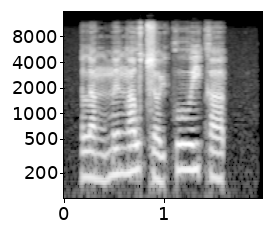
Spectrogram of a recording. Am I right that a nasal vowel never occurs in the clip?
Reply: yes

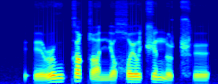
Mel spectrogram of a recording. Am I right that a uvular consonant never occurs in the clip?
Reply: no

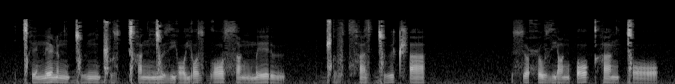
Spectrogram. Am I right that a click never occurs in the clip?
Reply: no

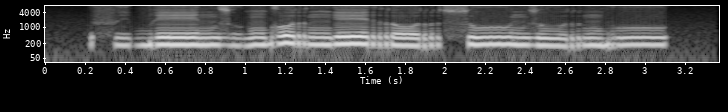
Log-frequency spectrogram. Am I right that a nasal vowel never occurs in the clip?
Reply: yes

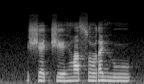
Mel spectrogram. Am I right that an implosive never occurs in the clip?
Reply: yes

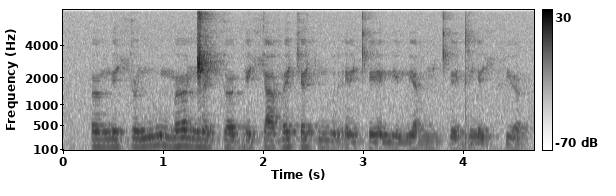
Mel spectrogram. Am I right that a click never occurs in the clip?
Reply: no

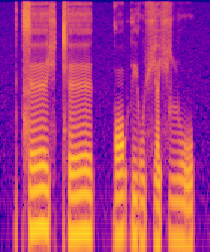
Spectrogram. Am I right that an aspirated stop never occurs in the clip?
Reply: no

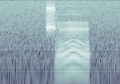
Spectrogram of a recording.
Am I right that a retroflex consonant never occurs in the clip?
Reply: yes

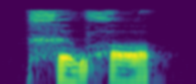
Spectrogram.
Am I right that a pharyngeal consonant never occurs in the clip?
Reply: yes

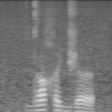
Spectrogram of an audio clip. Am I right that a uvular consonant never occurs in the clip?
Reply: no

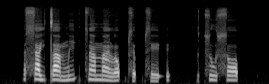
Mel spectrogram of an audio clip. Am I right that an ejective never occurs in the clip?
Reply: yes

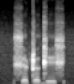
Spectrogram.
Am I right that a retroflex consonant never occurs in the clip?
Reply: no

